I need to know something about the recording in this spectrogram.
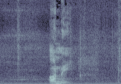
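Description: A second man answers curtly.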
